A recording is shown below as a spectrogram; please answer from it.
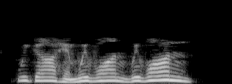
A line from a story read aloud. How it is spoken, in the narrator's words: Laughing hysterically, Miss Rice cried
